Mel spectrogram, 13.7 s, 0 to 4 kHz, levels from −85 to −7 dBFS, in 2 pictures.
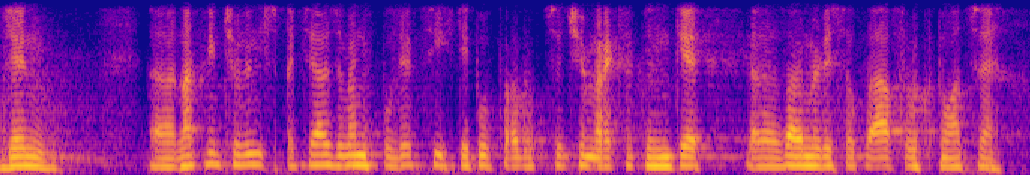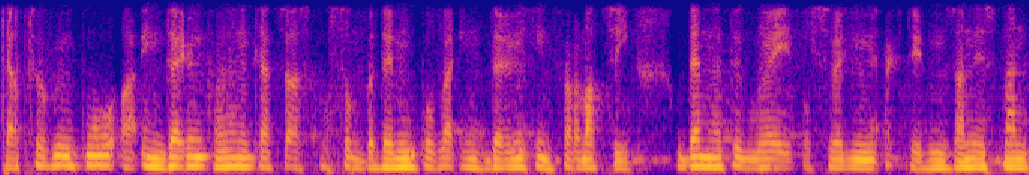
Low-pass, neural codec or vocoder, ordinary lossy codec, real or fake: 3.6 kHz; codec, 16 kHz, 0.5 kbps, X-Codec, HuBERT features, trained on general audio; Opus, 16 kbps; fake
